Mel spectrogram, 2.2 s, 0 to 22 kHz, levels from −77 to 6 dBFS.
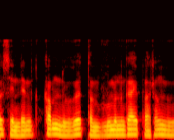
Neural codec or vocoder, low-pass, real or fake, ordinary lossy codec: codec, 16 kHz, 4 kbps, FunCodec, trained on LibriTTS, 50 frames a second; none; fake; none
